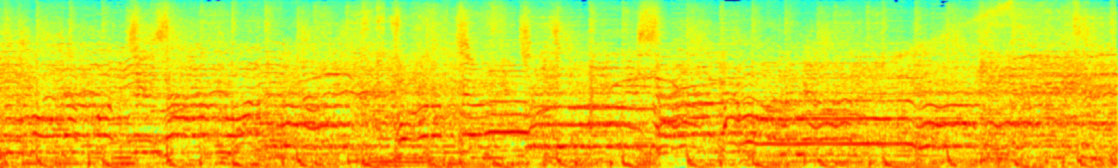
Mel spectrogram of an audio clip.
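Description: A male K-pop group singing an upbeat pop song over full band accompaniment, the voices holding and sliding between notes.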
